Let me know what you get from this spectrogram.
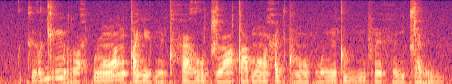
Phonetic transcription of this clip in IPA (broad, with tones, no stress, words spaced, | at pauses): kʲɔ˨˩˦ɡʲɛ˦˥ŋrɔ˩ħpɹɔ̃ː˨˥ŋ tˤə˦˨lʲɛ˨˥ bɛ̃˩tha˦˨ ɣo˦˥t͡ɕœː˨˩˦ tˤo˨˥bɔ̃ː˨˥ħiː˩tŋɔ̃ː˩p βə˦˨ŋə̃˨˥tβiː˨˥ŋfɛ̃˨˩˦ hɛ˨˩˦ŋt͡ɕa˨˩˦ri˨˩˦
